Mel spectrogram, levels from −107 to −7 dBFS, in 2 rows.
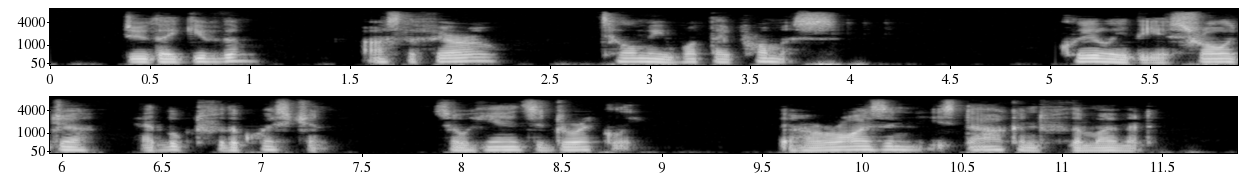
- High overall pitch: No, low, 115 Hz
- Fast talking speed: No, average, 155 wpm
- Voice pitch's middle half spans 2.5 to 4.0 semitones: Yes, average, 3.2 semitones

